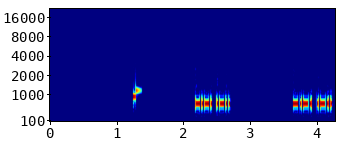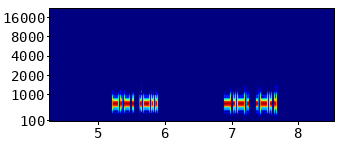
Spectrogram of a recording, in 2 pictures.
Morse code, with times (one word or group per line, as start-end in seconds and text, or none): 2.2-2.7 CL
3.6-4.2 CL
5.2-5.9 CL
6.9-7.7 CL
